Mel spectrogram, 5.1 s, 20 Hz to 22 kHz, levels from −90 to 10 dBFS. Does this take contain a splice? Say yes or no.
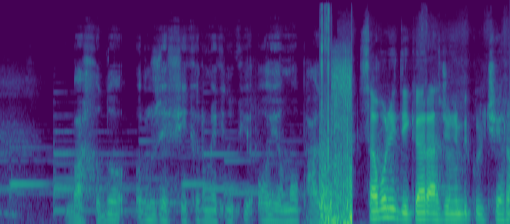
yes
